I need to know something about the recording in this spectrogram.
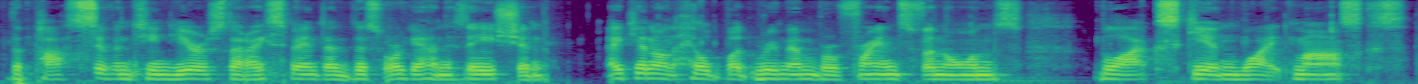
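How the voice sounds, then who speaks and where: A man in his thirties whose first language is Russian, giving thoughtful, measured personal commentary in English with an occasional soft laugh. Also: mid-range voice, creaky. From post-Soviet country. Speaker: video essayist.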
